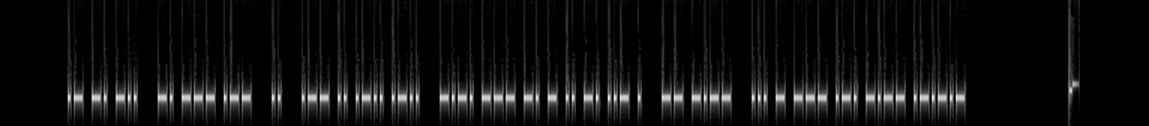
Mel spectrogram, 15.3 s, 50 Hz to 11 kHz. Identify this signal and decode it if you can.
Morse code, heard as a keyed tone, about 32 wpm, 700 Hz. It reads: AND NOW I WILL CONTINUE MY STORY.
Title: Sentences from Top 1000 Words - Review Part 6 - 30wpm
